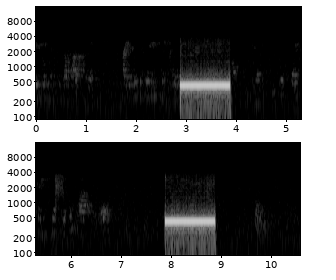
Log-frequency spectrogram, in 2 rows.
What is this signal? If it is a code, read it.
Ringback tone (Europe, 425 Hz), with speech.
